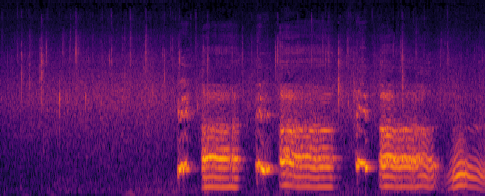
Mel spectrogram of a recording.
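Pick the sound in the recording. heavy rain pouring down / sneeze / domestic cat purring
heavy rain pouring down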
